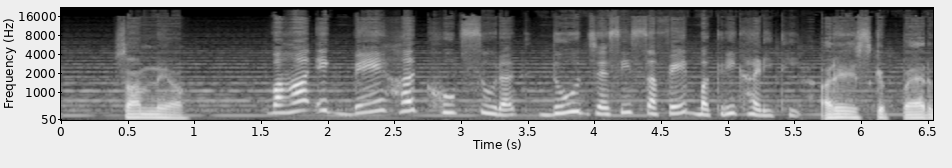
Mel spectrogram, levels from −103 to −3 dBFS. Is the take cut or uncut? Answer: cut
